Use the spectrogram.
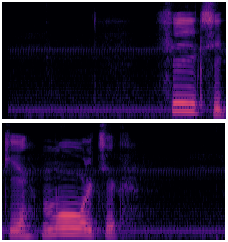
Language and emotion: Russian, sad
